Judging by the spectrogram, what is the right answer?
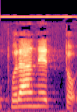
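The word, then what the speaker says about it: プラネット: 本来应该读作一个プラネット，就是歌名哈。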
